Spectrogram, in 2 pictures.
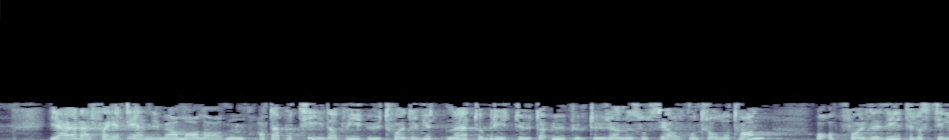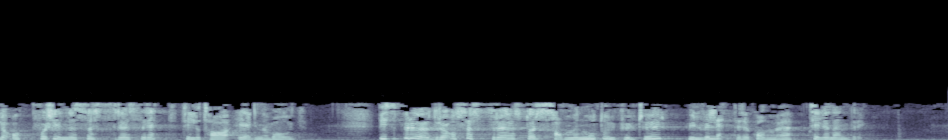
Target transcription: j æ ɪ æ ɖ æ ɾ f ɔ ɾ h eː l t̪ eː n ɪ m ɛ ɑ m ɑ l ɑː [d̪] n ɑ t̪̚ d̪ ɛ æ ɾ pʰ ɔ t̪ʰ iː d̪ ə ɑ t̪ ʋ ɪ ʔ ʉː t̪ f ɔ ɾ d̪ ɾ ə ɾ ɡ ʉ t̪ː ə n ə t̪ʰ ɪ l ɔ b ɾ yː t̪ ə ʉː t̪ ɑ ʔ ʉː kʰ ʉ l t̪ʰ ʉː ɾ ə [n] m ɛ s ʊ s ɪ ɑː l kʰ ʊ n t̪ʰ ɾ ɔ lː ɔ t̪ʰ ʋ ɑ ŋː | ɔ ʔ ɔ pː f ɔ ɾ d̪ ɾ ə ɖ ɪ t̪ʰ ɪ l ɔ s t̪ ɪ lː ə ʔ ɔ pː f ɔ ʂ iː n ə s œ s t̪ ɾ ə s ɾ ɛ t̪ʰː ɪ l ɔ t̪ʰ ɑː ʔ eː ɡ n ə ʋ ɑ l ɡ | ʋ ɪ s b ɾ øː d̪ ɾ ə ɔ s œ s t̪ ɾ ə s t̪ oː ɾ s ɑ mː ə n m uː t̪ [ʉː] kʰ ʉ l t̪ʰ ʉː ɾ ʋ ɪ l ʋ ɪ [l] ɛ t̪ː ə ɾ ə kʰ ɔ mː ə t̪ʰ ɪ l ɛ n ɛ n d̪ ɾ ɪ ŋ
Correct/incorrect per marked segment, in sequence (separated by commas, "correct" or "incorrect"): correct, correct, correct, correct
